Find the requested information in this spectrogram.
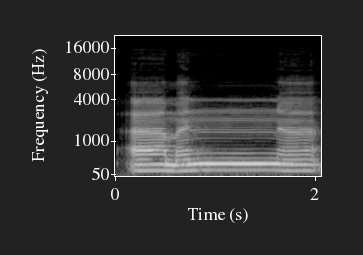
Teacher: ایک الف کی مقدار کھینچ کر پڑھیں گے۔ میم نون زبر من، نون الف زبر نا، آمنا، نون پر یہاں پر بھی غنہ ہوگا۔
